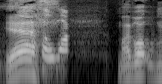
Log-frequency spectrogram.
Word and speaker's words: Tawanna: Is it Tawanna? – Yes. – Tawanna.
